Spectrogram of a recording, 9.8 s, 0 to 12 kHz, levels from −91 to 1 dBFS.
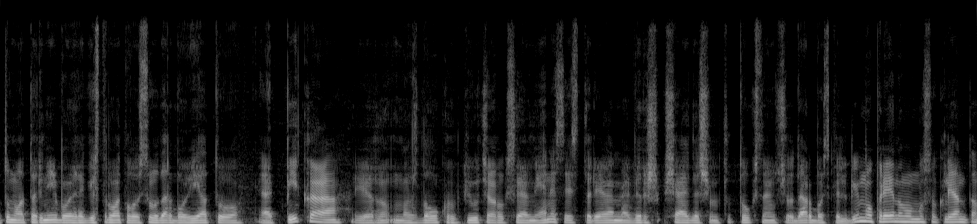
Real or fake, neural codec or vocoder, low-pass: fake; codec, 44.1 kHz, 3.4 kbps, Pupu-Codec; 10.8 kHz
